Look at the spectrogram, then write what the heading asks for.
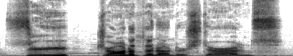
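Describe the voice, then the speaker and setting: A man playing a stiff, logical intellectual who speaks formally and deadpan in a post-apocalyptic audio drama. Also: medium pitch, slow pace, gravelly, heavily acted. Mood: coolly reasoning. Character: Atlas, stiff logical field interviewer, amoral intellectual.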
